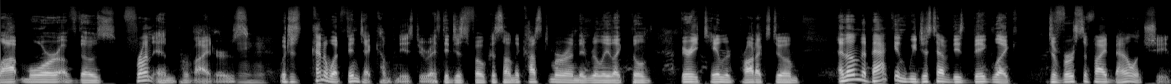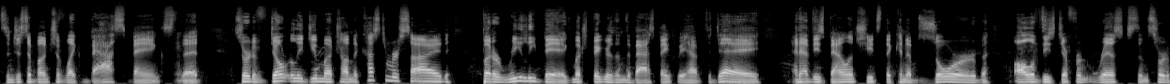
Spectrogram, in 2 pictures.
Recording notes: Live From the Fintech Meetup in Las Vegas. At the Fintech Meetup conference, live from Vegas.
